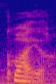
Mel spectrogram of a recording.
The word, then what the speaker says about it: choir: a group of singles called choir it is pronounced as choir a choir of singers a crowd of people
